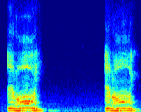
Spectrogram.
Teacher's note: o som acaba passando para o nariz também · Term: fanho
